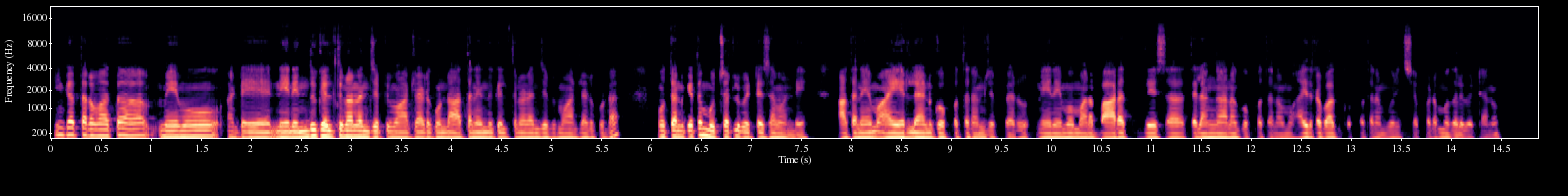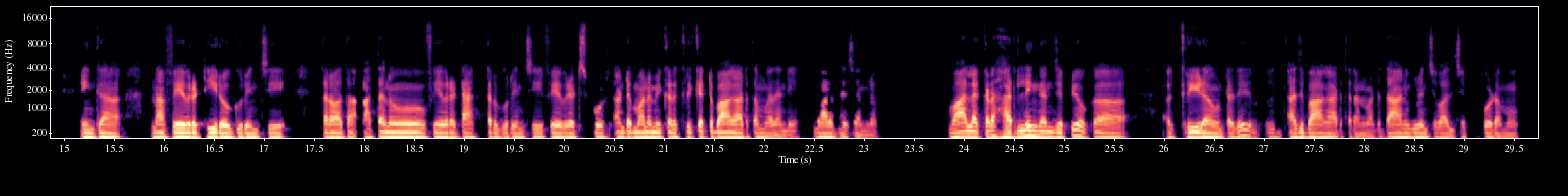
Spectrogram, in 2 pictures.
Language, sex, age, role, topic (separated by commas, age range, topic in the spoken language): Telugu, male, 20-24, guest, ప్రయాణంలో అకస్మాత్తుగా స్నేహం ఎలా మొదలైంది?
